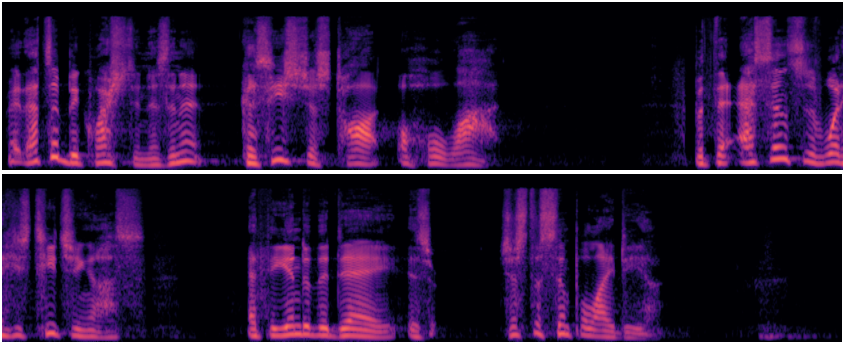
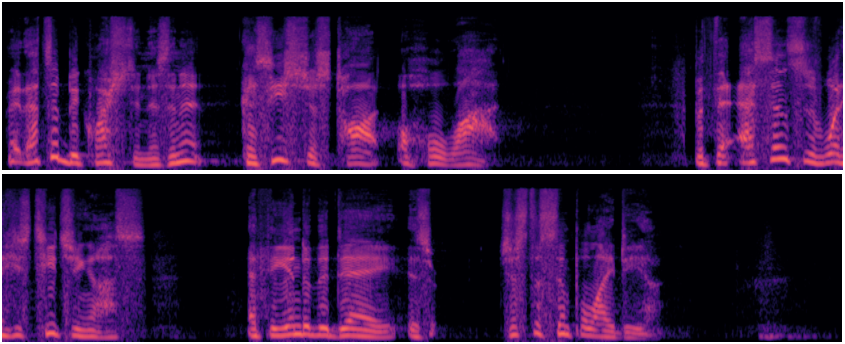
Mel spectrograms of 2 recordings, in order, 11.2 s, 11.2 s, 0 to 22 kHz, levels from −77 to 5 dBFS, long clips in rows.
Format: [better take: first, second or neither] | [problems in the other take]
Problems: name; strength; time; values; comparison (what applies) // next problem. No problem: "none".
first | distortion; slight; 10 dB below the speech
